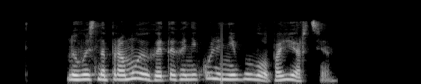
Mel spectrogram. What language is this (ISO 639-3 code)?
bel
